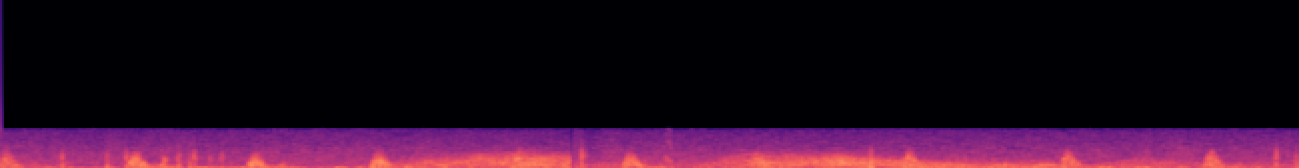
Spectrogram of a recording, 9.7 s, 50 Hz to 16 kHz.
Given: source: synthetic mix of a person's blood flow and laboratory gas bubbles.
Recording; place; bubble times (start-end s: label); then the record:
Doppler ultrasound of blood flow; subclavian vein
4.82-5.11 s: bubbles
From the record:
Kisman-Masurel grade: 111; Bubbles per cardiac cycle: 1 to 2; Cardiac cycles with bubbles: 1 to 10%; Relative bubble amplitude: barely perceptible (0.100 to 0.250); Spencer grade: 1 (occasional bubble signal discernible with the cardiac motion signal, with majority of cardiac periods free of bubbles); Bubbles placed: anywhere in the cardiac cycle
